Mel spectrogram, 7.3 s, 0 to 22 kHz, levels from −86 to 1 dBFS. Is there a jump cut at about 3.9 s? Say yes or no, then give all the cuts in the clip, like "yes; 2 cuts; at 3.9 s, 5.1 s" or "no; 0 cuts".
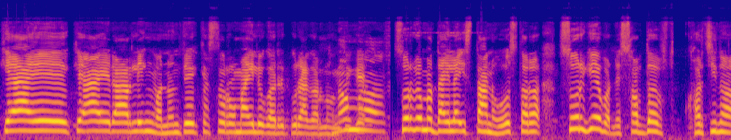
yes; 1 cut; at 3.9 s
